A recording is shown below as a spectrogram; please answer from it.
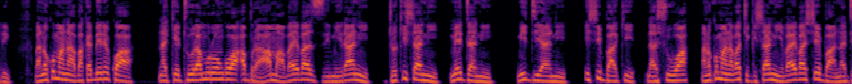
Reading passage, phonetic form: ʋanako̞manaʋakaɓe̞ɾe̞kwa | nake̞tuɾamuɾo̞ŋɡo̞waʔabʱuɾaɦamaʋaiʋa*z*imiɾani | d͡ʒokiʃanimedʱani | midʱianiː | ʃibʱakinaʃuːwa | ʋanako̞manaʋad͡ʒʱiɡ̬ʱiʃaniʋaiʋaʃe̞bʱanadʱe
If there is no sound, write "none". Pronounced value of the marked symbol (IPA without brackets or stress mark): z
